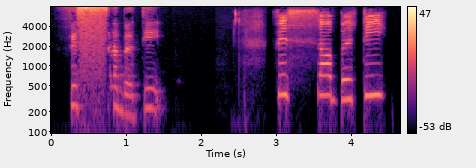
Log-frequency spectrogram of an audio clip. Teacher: when we have a ba with a schoon, then we have to make a slight jerking sound there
